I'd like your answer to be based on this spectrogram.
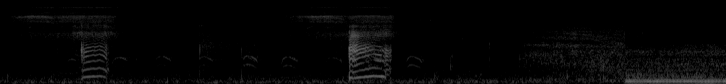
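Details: Stray cat with a stuffy nose, whistling with every breath: quiet snuffly, whistling nasal breaths with short squeaky sounds and a snort, outdoors; nasal congestion.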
